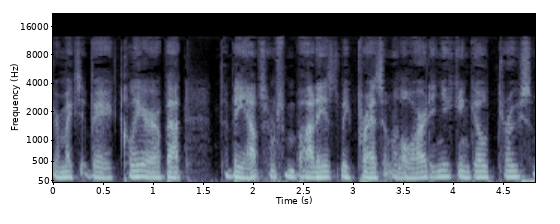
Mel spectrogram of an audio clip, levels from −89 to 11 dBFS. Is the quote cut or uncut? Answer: cut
